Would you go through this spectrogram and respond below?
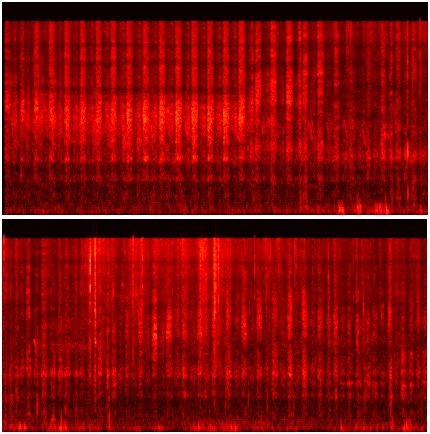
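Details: A blue Staffordshire bull terrier pants in fast, even breaths, each a short breathy huff repeated several times a second, running unbroken throughout over a faint background hiss.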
